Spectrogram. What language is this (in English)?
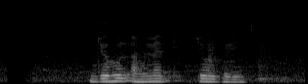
Bangla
